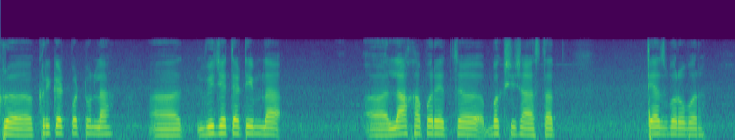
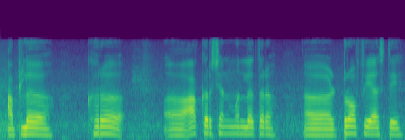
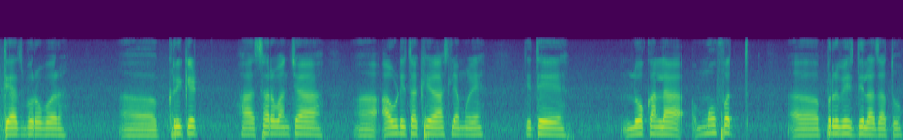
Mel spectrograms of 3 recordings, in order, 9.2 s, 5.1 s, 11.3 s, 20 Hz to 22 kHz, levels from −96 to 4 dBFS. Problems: constant background noise, background conversations at intervals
